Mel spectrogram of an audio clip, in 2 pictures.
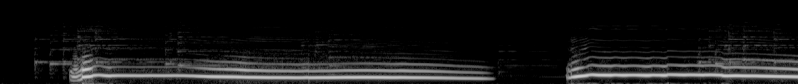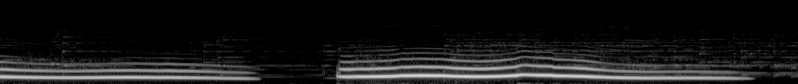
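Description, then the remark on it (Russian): A man throws back his head and howls at the moon like a wolf: three long, loud, drawn-out howls in a row, each rising then sliding down in pitch, with brief pauses between them and no other sounds. “Внезапно он вскочил со стула, запрокинул голову и принялся выть на луну, словно волк.”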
